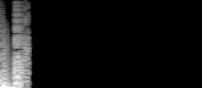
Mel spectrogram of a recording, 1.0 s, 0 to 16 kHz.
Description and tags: Equip - [Rpg] 1
arm, ct, efx, equip, free, fx, game, game-sfx, put-on, rpg, sfx, sound-design, sound-effect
